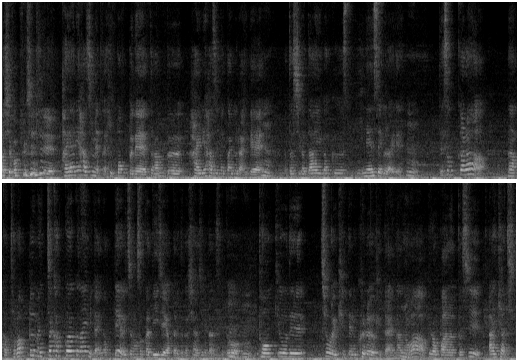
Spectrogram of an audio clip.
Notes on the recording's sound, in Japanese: 雑音すごくてすみません。。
